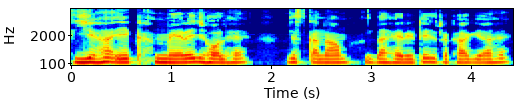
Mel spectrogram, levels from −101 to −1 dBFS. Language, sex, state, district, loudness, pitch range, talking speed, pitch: Hindi, male, Jharkhand, Ranchi, -17 LUFS, 145-160 Hz, 160 wpm, 150 Hz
